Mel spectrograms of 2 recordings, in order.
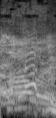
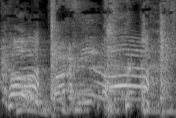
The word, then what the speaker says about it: collard: Collard, like collard. Not colored. It's C-O.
